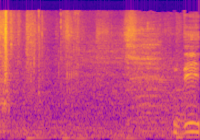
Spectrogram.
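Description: Paper rustling as a folded handwritten note is handled and opened, with a brief click at the start.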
